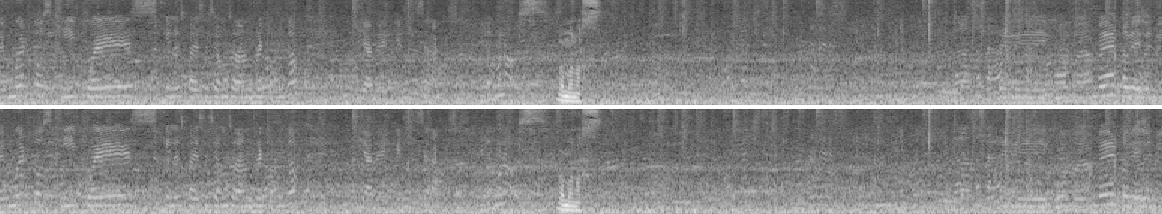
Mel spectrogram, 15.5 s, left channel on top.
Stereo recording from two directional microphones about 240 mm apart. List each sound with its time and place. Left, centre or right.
1.2 s music: centre
7.4 s a man's voice: centre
